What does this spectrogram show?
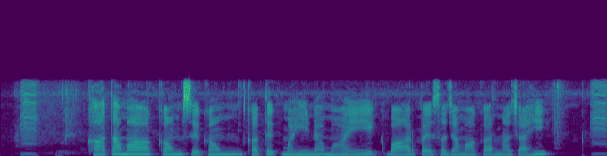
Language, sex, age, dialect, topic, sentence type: Chhattisgarhi, female, 18-24, Eastern, banking, question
